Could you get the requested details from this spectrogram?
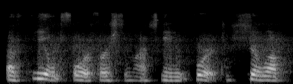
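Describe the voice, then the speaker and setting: A woman speaking as a remote attendee over a video call, asking a hesitant, halting question during a live Q&A. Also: medium pitch, steady tone, dark tone, a little hiss or hum, low-quality recording. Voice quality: call audio breaking up at times. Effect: remote caller's voice over a video call. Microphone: computer or headset mic on a video call.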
